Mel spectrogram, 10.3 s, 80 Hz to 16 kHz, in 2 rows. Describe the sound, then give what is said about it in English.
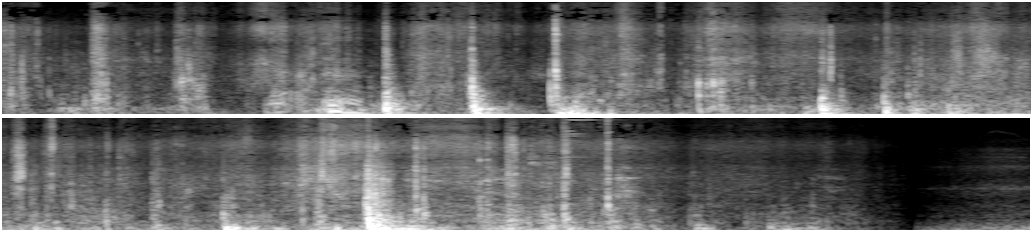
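Rustling and shuffling of two people climbing back into a car out of the cold, with scattered thumps and a heavy door slam near the end, then a brief quiet. “Woody and I just got back in the car after being out there for not even 2 minutes”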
